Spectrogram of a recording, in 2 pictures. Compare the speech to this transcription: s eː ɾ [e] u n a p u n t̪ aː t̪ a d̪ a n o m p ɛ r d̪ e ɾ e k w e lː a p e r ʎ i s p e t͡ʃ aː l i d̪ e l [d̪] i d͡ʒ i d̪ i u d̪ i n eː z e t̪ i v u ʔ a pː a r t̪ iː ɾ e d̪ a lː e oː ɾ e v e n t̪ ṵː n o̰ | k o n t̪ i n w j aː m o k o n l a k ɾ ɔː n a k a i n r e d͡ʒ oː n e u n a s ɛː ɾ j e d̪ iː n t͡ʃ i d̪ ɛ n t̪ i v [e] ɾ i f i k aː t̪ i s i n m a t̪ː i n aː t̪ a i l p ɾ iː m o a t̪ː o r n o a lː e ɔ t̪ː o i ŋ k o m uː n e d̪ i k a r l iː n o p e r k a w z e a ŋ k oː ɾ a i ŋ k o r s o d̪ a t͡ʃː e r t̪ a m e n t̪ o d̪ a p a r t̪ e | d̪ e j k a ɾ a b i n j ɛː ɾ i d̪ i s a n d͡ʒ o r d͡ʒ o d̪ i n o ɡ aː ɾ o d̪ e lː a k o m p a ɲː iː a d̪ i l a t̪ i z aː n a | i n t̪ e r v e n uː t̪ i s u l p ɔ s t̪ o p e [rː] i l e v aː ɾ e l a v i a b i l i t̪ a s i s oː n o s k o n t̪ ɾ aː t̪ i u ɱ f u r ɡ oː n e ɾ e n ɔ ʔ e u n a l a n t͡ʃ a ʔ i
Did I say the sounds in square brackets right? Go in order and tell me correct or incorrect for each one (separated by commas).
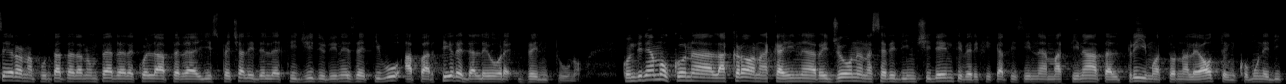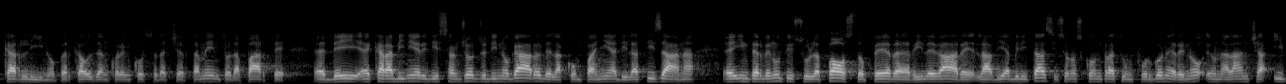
incorrect, incorrect, correct, correct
